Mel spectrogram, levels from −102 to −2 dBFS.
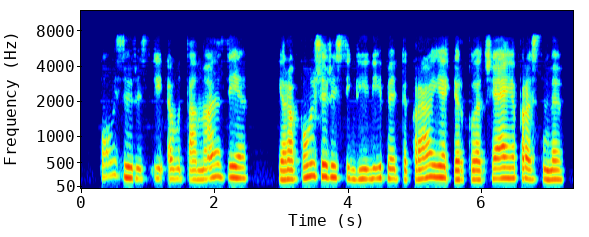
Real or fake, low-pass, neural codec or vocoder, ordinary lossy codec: fake; 7.2 kHz; codec, 16 kHz, 2 kbps, FunCodec, trained on LibriTTS, 25 frames a second; MP3, 96 kbps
